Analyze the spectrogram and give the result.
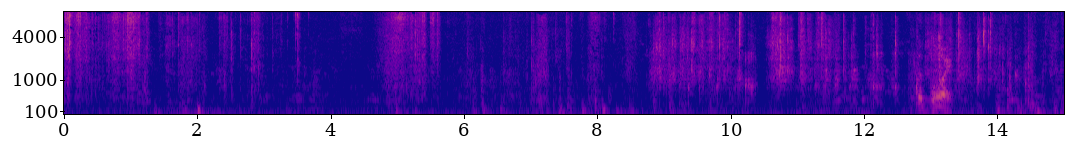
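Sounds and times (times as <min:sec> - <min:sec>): foil wrapper crinkling: 0:00.0 - 0:01.8.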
